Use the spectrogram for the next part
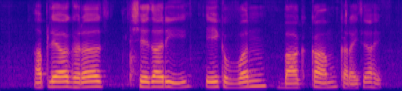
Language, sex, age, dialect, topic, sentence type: Marathi, male, 18-24, Standard Marathi, agriculture, statement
